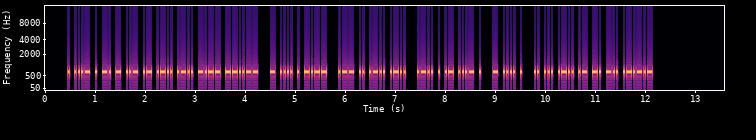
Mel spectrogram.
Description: Morse code, heard as a keyed tone, about 34 wpm, 700 Hz. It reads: EVENTUALLY, THEY WILL LEAVE THE ISLAND.
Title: Sentences from Top 1000 Words - Review Part 6 - 35wpm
